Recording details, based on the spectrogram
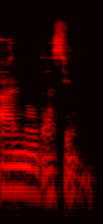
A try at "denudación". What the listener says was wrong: has dicho adenudación, has dicho denudación. Has dicho con la A, profesor.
